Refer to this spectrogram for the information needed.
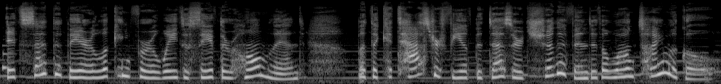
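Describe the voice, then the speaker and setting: A woman's voice: very high-pitched, animated, normal speed, soft background music. A woman voicing a small, childlike nature deity in a video game, wise, kind and curious, with a thoughtful, articulate manner. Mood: curious, puzzled. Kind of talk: scripted video game dialogue.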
